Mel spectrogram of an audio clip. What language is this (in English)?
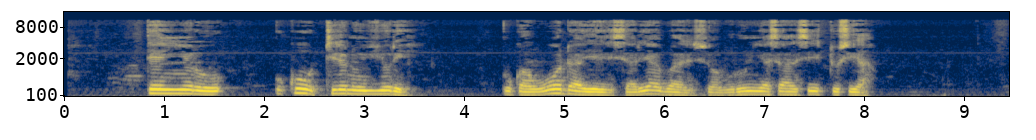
Baatonum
